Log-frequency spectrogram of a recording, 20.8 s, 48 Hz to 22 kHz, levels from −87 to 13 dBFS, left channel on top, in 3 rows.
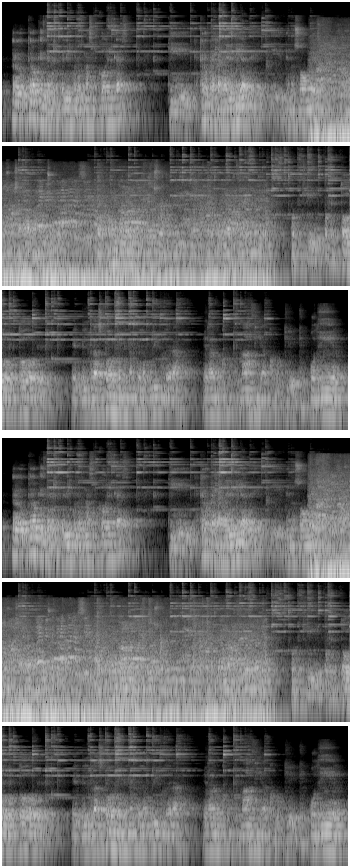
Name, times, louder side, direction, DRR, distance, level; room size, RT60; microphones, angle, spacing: voice 1, 0.2-2.5 3.3-6.4 6.8-8.2 8.8-12.2 12.7-14.9 15.3-17.5 17.9-20.7, equal, 30° left, -1 dB, 0.8 m, -20 dB
Chime, 0.9-5.8 6.1-6.4 7.3-7.9 8.4-8.5 8.7-17.7 18.0-19.3, right 2 dB, ahead, 0.4 m, -29 dB
sound 1, 6.1-12.3, right 1 dB, 80° right, 0.5 m, -16 dB
3.5 x 2.3 x 4.2 m, 1.0 s
head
